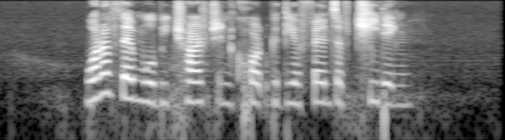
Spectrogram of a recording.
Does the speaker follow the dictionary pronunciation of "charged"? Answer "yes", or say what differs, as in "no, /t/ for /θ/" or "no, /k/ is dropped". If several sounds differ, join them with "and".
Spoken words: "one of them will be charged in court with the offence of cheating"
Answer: yes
